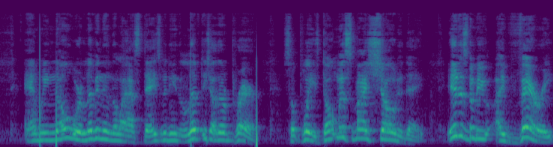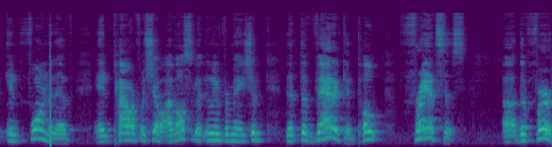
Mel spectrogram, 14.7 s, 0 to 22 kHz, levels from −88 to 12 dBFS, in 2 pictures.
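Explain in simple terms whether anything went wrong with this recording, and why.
Two things went wrong. The first is loud pops, likely caused by a sudden jolt of electricity from a plug, switch, static or driver glitch getting into the signal. Each lands as a sharp thump on top of the sound, which keeps going underneath: two close together between 0.54 and 0.78 seconds, then single pops at 2.55, 3.42 and 8.05 seconds.

The second is compressed frames skipped. Small packed chunks of the audio were missing or rejected by the player, so playback jumps ahead. At 2.75 seconds about 40 milliseconds disappear, and at 6.27 seconds about 70. These gaps fit losing two and three chunks of roughly 21 milliseconds each.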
